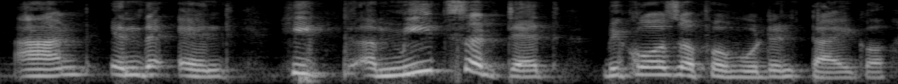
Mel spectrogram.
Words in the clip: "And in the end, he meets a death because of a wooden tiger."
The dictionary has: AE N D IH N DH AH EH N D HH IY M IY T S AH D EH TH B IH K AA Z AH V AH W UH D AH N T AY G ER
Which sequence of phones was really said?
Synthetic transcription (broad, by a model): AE N D IH N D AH EH N D HH IY M IY T S AH D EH T B IH K AA Z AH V AH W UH D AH N T AY G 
